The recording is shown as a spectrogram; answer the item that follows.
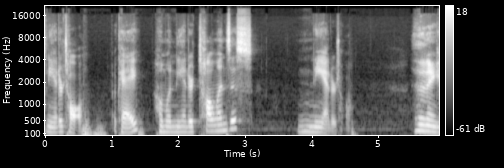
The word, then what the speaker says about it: Neanderthal: as ignorant English speakers, kept the H and now we just confuse everybody and now everybody pronounces it incorrectly and it makes me really mad. It makes me so mad. Um, it's Neanderl.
